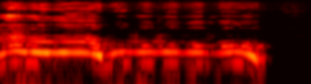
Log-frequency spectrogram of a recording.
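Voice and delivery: very high, rough, abusive ranting yelled babble. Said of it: "even just yelling".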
